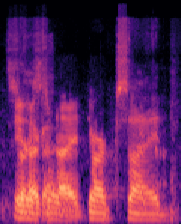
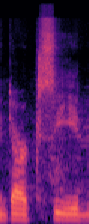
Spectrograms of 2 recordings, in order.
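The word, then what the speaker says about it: Darkseid: he has the Omega beams okay how's it pronounced comic people is that dark side or dark dark side dark side I have I have heard people say dark seed which I saw dark I said dark seed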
